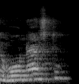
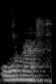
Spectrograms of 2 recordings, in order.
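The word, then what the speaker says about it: honest: अच्छा ओ नेस्ट हो गया, ये तो नहीं हुआ, चलो ये भी देखो ओ नेस्ट होना चाहिए था आपके अकॉर्डिंग, हो नेस्ट, तो ओ नेस्ट है एच साइलेंट।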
